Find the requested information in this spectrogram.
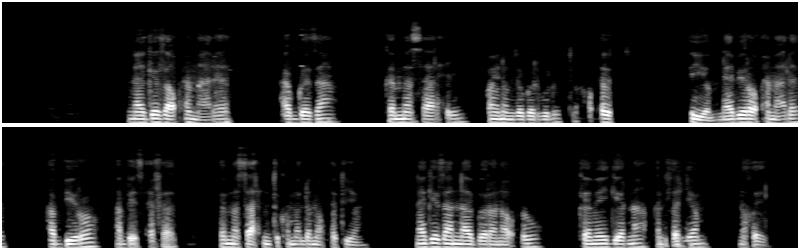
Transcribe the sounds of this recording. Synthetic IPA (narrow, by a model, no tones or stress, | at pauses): najɡɐzaχʼħumalɐt̪̚ | ʔaβɡɐza | kʰɐmːɐsaɾħikʰo̞jno̞mzɐɡɐlɡɨlut̪ʰaχʼħut̪̚ | ʔɨjːo̞mnajbiɾoχʼħumalɐt̪̚ | ʔaβbiɾo̞aβbḛt͡sʼħfɐ̰t̪̚ | kʰɐmmːɐsːaɾħinɨt̪ʼɨkʼːɐmɐlːomɐχʼħut̪ʰɨjːo̞m | najɡɐzanːaβbɐɾonɐχʼħu | kʰɐmɐjɡeɾnakʰɨnfɐlijo̞m | nɨxɨɨl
